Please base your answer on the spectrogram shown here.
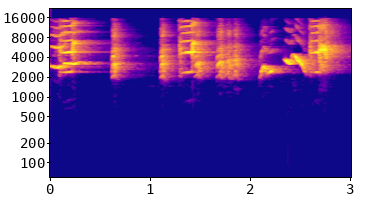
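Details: Oriental magpie-robin song made of quick bursts of high, rich notes: a whistled opening, then scratchy, buzzy phrases about every half second, and a rising whistled slur before a final bright burst.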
